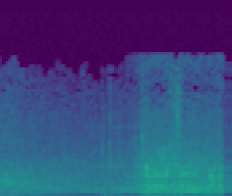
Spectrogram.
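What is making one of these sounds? A heavy body slams onto a hard floor with a thud.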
